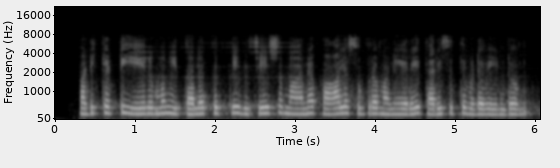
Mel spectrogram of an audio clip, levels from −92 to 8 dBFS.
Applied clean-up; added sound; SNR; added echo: neural separator model SepFormer DNS4.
